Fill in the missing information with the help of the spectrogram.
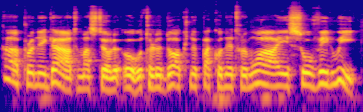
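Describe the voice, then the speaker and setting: A man putting on a high, broken-French Englishman. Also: unhurried, natural voice. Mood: eager. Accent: English accent put on in French. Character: stout middle-aged Englishman, courteous, breathless.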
